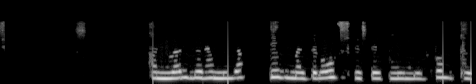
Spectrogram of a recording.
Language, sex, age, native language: Icelandic, male, 12, Icelandic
